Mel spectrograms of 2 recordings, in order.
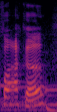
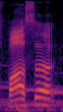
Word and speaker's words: faca: We both thought last week it was FAA. No, it is actually Faka.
